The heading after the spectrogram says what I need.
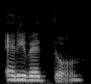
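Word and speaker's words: Heriberto: But he wasn't saying it right and it was driving me crazy. It's edibto. There you go. Cool. You're welcome. The H is silent.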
